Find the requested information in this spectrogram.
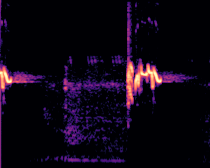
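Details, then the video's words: Sooty-headed bulbul, a lure call for bulbuls: the tail of one whistled phrase, then after a pause a single bright phrase of three or four rapid warbling notes, with a soft low hum between. "Suara Burung Kutilang Sangat Ampuh Untuk Pancingan Jadikan Kutilang Ngamuk Gacor"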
